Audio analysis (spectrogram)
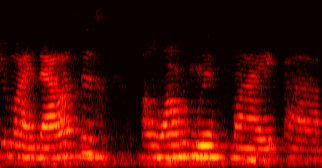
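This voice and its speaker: A woman speaks at a fairly slow pace, with noticeable background noise and audible room echo. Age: 60s. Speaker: survivor data collector. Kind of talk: audience question at panel.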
